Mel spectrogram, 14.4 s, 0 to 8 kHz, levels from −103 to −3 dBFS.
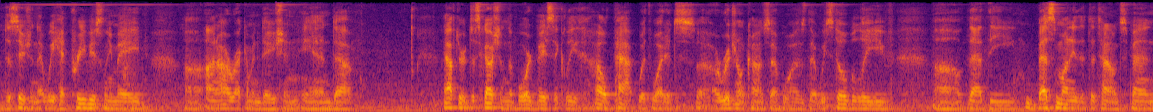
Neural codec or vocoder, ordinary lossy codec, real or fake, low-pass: none; AAC, 48 kbps; real; 7.2 kHz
